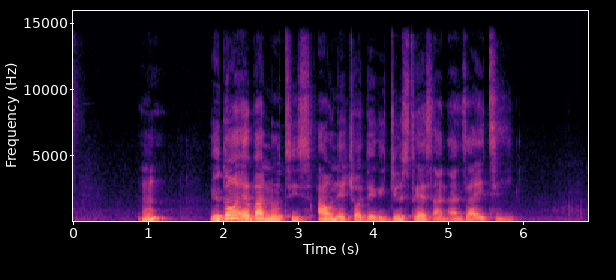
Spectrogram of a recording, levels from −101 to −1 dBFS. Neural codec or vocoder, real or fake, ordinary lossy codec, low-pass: none; real; none; 14.4 kHz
